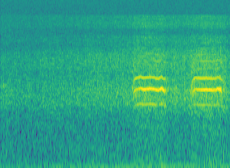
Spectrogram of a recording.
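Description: Short electronic game chimes beep twice.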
